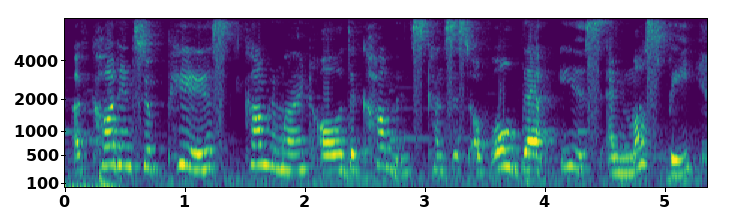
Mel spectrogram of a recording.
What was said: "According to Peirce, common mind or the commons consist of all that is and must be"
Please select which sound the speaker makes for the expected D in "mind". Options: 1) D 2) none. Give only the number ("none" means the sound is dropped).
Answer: 2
